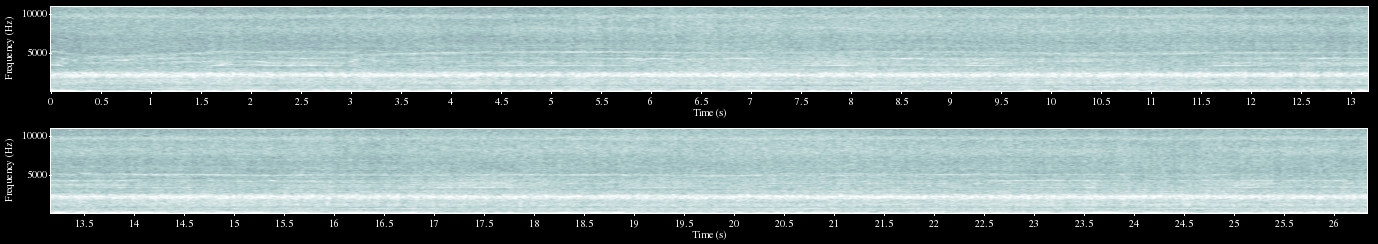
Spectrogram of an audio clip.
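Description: A drone's rotors buzz steadily close by.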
